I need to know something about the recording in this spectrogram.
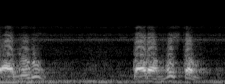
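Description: A person's voice speaking two short phrases with a pause between them, heard with a narrow, radio-like tone.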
